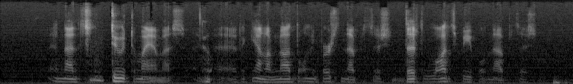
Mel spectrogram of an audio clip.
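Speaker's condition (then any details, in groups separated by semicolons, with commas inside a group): Multiple sclerosis; affects balance; affecting speech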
